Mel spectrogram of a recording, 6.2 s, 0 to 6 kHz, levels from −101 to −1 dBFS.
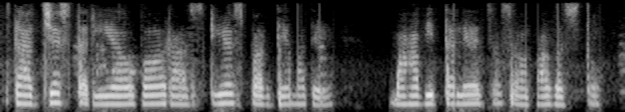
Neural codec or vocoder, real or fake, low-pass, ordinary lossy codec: none; real; 5.4 kHz; MP3, 48 kbps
